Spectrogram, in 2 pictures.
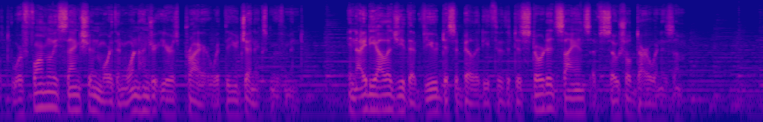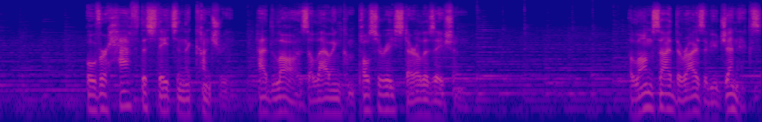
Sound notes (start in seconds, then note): none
